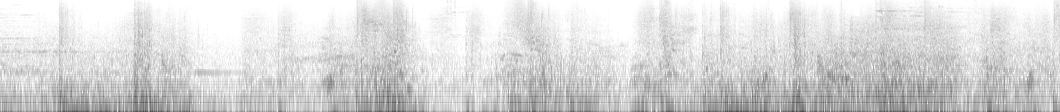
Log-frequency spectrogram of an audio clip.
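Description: Sword slashes and magic blasts hit in quick bursts.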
